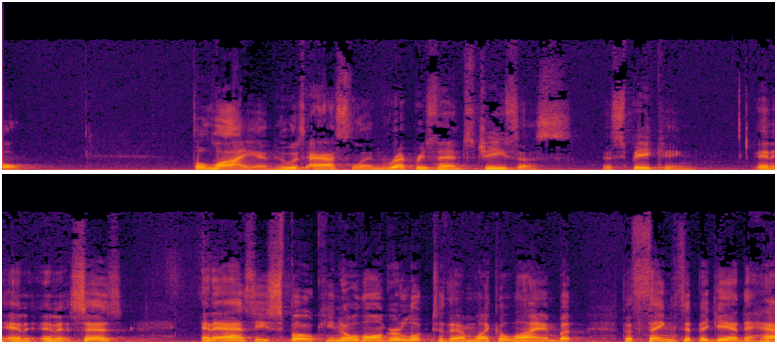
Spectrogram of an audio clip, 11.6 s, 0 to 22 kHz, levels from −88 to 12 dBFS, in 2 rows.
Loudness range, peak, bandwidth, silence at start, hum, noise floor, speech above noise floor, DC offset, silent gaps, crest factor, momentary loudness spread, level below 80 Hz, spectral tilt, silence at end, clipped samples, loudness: 4 LU; 0 dBFS; 17 kHz; 0 s; none; -38 dBFS; 24 dB; under 0.1%; none; 14 dB; 13 LU; -42 dBFS; -6 dB/octave; 0 s; under 0.1%; -15 LUFS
